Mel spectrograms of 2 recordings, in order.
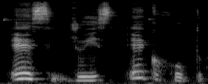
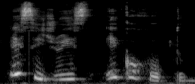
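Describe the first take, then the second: First: Slower, pausing after "Esse" and "juiz", as if addressing the judge; vocative commas, slow. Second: Said in the usual way. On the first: Shown as a demonstration. Teacher reads the vocative version slowly, addressing the judge. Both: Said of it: "Não é o mesmo dizer".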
